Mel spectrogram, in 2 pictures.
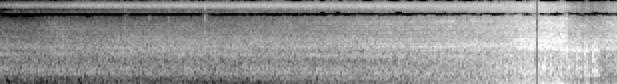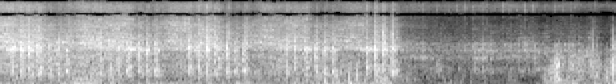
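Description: A train passing through at speed. Its rumble builds over about four seconds, then comes a loud, rapid clatter of wheels over the rails for about four seconds. The clatter cuts off suddenly as the end of the train goes by, with a short burst after it.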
